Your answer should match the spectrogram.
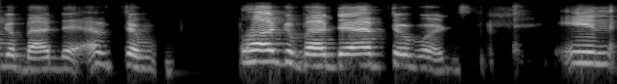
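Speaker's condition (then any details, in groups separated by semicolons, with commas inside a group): Cerebral palsy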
